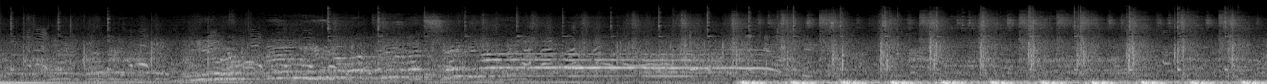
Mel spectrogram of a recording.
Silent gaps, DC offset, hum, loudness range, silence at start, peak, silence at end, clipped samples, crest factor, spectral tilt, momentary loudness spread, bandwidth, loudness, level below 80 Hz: none; under 0.1%; none; 6 LU; 0 s; 0 dBFS; 0 s; under 0.1%; 16 dB; -5.5 dB/octave; 9 LU; 13.5 kHz; -19 LUFS; -20 dBFS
